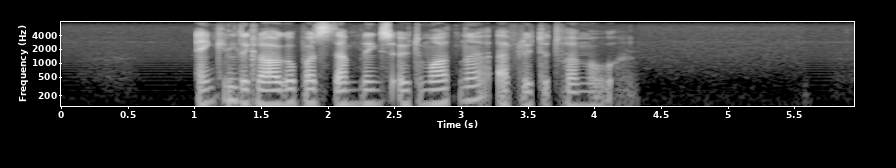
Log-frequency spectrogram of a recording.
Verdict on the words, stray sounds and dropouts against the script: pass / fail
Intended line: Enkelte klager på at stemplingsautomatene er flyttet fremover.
pass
